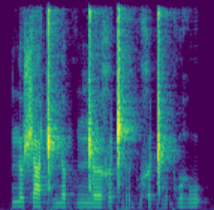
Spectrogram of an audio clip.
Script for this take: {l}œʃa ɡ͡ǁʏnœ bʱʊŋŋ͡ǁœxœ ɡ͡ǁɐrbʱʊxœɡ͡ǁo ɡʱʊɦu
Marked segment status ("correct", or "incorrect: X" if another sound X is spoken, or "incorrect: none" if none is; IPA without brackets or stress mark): incorrect: n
